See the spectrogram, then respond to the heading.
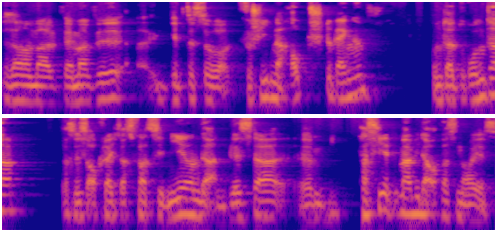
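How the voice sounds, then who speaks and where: A man talks at a medium pitch and a moderate pace, somewhat breathy, with ordinary pitch variation. He leaves long, frequent pauses. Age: 50s. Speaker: director of a school for the blind. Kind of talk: interview. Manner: hesitant with fillers.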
